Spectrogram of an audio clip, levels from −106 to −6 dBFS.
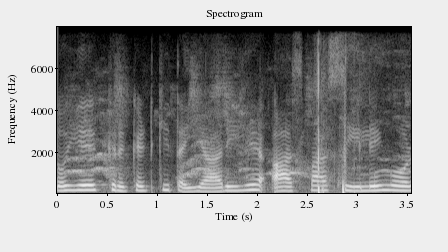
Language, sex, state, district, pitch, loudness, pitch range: Hindi, female, Himachal Pradesh, Shimla, 210 Hz, -22 LUFS, 200-230 Hz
